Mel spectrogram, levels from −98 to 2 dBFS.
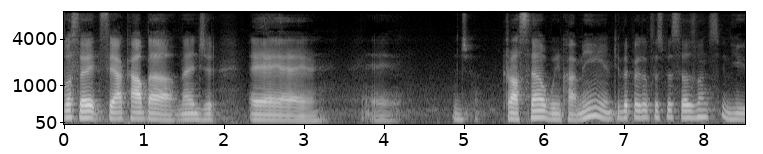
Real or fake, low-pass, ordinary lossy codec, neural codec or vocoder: fake; none; none; codec, 16 kHz, 0.5 kbps, FunCodec, trained on LibriTTS, 25 frames a second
